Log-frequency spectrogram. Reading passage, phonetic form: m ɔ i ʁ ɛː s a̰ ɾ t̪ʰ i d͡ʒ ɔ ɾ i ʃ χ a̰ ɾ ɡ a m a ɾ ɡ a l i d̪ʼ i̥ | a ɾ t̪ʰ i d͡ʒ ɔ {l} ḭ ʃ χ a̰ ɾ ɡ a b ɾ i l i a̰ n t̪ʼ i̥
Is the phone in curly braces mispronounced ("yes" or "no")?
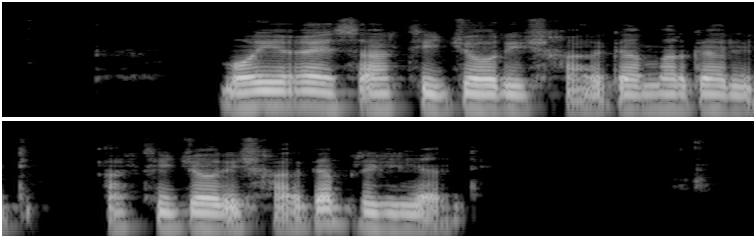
yes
